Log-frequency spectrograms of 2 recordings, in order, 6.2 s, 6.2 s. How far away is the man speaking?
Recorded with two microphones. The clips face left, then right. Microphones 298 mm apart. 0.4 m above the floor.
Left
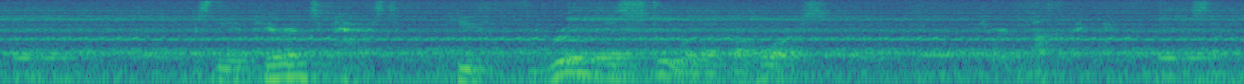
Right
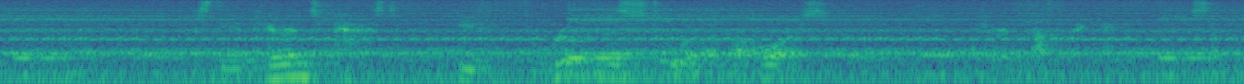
About 2.5 m.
